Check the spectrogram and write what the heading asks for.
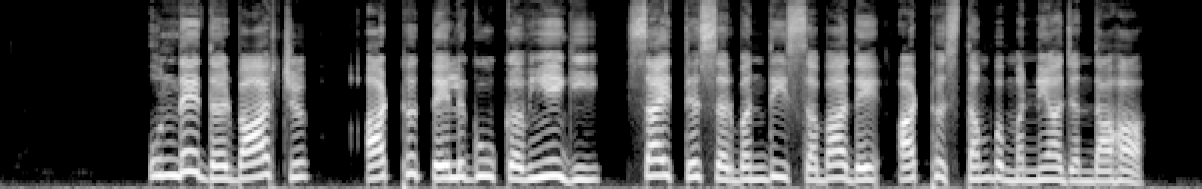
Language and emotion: Dogri, neutral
